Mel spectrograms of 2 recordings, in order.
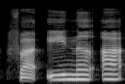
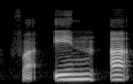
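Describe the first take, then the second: First: The n sound is bounced with an echo. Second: The n sound is short and plain. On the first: The speaker calls it wrong. "nunnya tidak boleh mantul" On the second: The speaker calls it right.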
